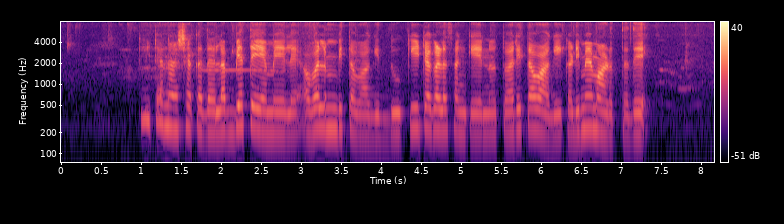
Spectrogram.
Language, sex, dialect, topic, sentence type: Kannada, female, Coastal/Dakshin, agriculture, statement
